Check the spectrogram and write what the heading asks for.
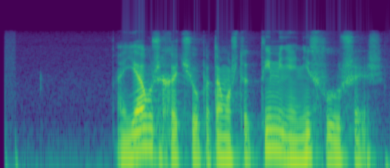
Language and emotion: Russian, neutral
